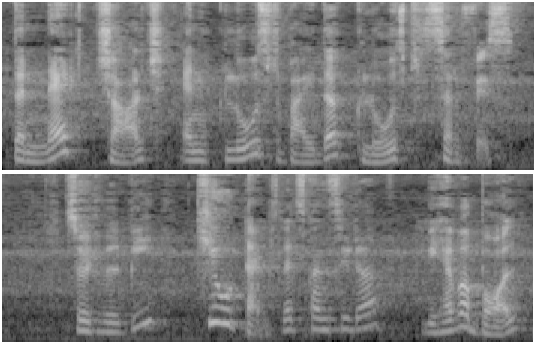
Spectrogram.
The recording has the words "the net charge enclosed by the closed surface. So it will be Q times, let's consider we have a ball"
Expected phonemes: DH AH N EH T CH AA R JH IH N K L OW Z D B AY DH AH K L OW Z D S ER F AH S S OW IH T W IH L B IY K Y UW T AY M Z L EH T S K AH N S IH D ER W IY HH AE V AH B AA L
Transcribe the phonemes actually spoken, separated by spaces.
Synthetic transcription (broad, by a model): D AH N EH T CH AA R JH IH N K L OW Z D B AY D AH K L OW Z D S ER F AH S S OW IH T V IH L B IY K Y UW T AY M S L EH T S K AH N S IH D ER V IY HH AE V AH B AA L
